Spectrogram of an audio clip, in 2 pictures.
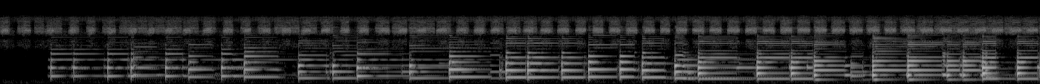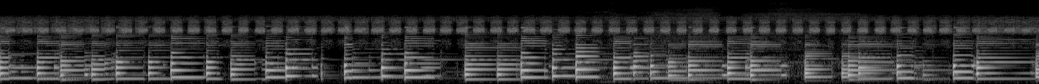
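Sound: cicadas chirping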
